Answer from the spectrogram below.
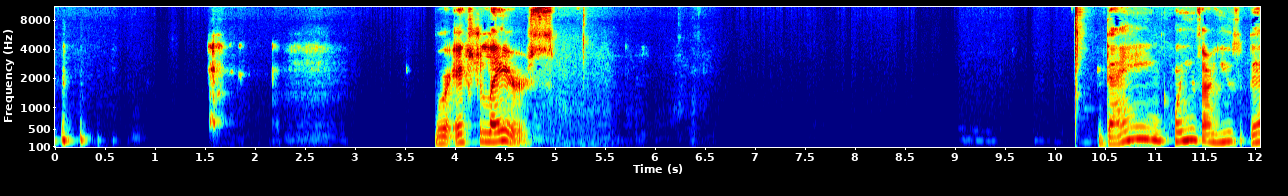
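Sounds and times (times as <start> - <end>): woman giggling: 0.0 - 0.5, 1.6 - 1.9.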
